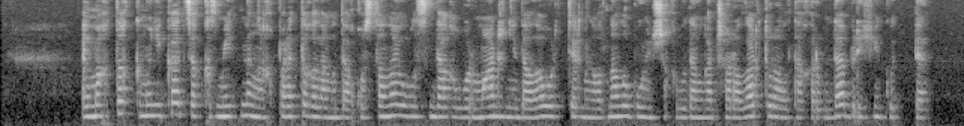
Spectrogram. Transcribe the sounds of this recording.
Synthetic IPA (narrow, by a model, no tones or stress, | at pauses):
ɑjmɑqt̪əqkʰo̞mːunijkat̪sɨjɑqʰəzme̞t̪ɪnɪŋɑqpɑɾɑt̪ːəqɑlˠɑɴənd̪ɑqʰo̞st̪ɑnɑjwo̞blˠəsənd̪ɑʁəwo̞ɾmɑnʒæne̞d̪ɑlˠɑwɵɾt̪ːe̞ɾɪnɪŋɑlˠd̪ənɑlˠubo̞jənʃɑqʰɑbəlˠd̪ɑɴʁɑnʃɑɾɑlˠɑɾt̪ʰuɾɑlˠət̪ʰɑqəɾəbənd̪ɑbɾifʲiŋkʲɵt̪ːɪ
